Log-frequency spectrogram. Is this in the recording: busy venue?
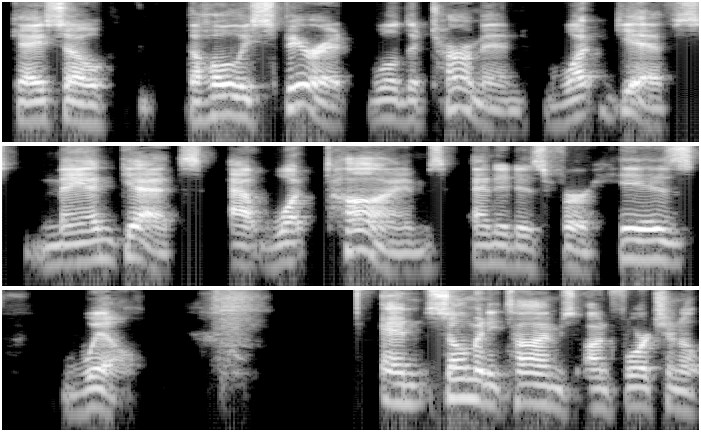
no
